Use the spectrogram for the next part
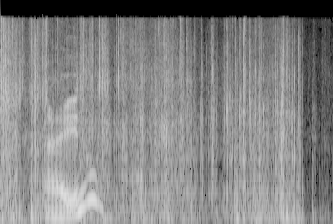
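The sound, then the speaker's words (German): Steady crinkling of a plastic bag being opened while tidying up, continuing for about three seconds with a brief voiced sound near the start. “Und zwar hier, was ist denn in dem Sackerl da drinnen, in der Tüte?”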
